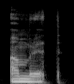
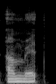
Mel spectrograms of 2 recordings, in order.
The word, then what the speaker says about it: Amrit: Actually, Amrit. That's how you pronounce it in Punjabi. It's Amrit.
